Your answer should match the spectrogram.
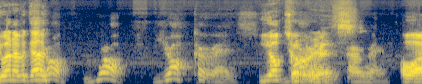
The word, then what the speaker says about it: Gyökeres: I'm going to try and pronounce it. They're trying to, abbreviate for me. Garesh. I can't do it. Do you want to have a go? Gyökeres. Oh, I like Gyökeres.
